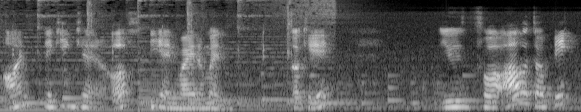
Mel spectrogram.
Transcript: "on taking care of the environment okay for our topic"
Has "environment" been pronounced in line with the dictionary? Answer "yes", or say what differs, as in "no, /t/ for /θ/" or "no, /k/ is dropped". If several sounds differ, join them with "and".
yes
